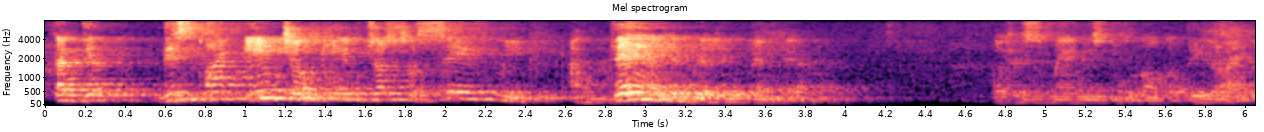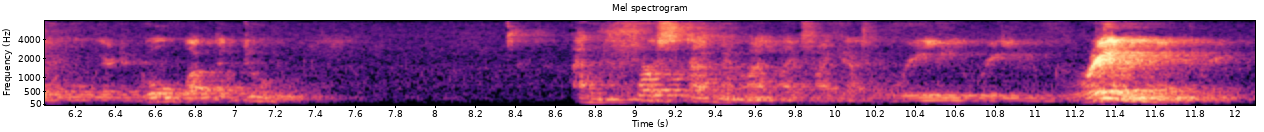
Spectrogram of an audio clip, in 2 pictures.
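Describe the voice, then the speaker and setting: A man's voice: medium pitch, very animated, moderate pace, mellow, a little hiss or hum. A man giving a dramatic testimony as guest speaker in church, acting out the words of the people in his story. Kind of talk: testimony sermon. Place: church sanctuary. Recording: echoey church hall from far off.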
